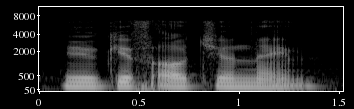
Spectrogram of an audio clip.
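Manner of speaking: normal talking voice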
